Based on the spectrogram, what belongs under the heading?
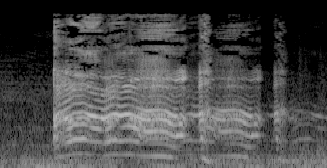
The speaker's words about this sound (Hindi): तभी दिव्या के कानों में विशाल के चिल्लाने की आवाज पड़ी दिलीप विशाल के शरीर में घुसकर उसके ही शरीर को नुकसान पहुंचा रहा है और दर्द विशाल को हो रहा है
